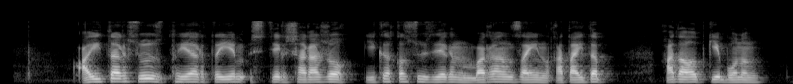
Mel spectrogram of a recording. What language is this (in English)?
Kazakh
